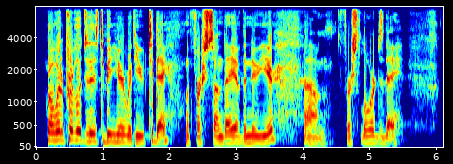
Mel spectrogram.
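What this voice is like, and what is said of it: Congested, slightly choked-up voice. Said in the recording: “little choked up. I got a little congestion this morning”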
